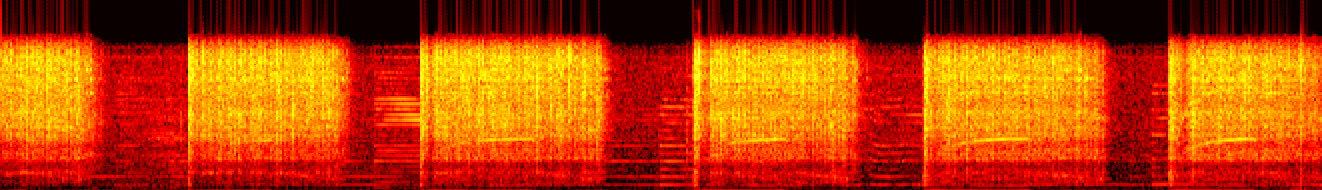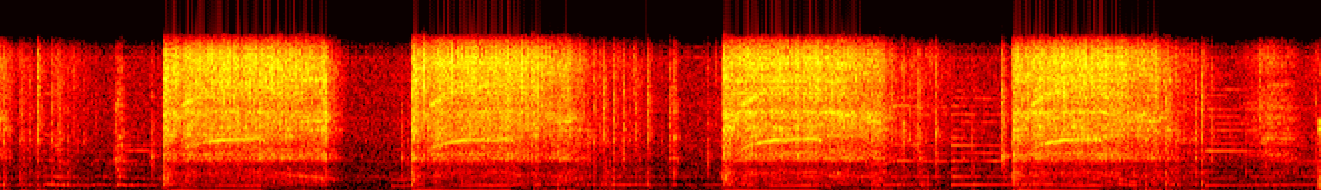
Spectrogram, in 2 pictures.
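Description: An electric coffee grinder pulses coffee beans for a French press coarse grind, about ten short bursts of loud whirring and rattling, each lasting roughly a second and separated by brief pauses.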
